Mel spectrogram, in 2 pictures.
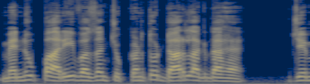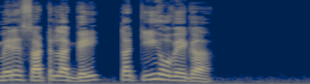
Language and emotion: Punjabi, fearful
